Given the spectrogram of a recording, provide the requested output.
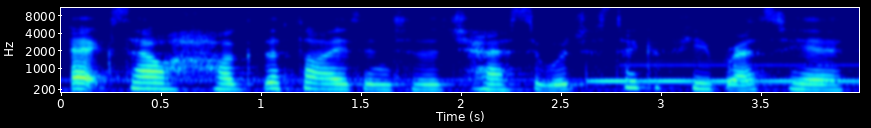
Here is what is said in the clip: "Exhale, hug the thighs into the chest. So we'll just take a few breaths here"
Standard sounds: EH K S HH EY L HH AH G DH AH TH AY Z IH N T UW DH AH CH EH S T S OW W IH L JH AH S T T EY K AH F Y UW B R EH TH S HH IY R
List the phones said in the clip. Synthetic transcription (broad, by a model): EH K S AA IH L HH AH G DH AH TH AY Z IH N T UW DH AH CH EH S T W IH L JH AH S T T EY K AH F Y UW B R EH TH S HH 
